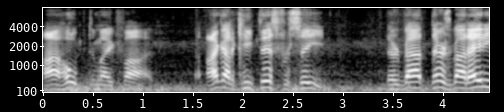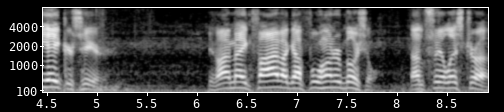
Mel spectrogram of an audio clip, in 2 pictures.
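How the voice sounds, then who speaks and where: A man with an Oklahoma accent and a high pitch, at a fairly quick pace with long, frequent pauses. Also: ordinary pitch variation. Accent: rural Oklahoma. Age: 60s. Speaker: wheat farmer. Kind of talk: interview.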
